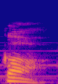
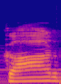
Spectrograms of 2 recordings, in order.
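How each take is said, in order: First: The word ends without any r sound. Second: The word ends with a clear r sound. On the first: "British English में का बोलते हैं का, but यहाँ पर आर का उच्चारण नहीं होगा" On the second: "American English में कार बोलेंगे"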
